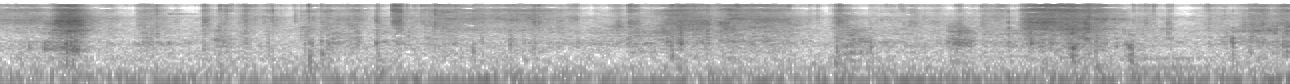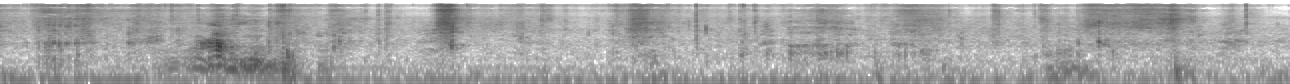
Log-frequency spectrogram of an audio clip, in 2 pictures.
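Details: Giant Schnauzers playing rough, wrestling each other: soft panting and scuffling, then one loud growling bark-like burst in the middle, followed by a few shorter grunts.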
